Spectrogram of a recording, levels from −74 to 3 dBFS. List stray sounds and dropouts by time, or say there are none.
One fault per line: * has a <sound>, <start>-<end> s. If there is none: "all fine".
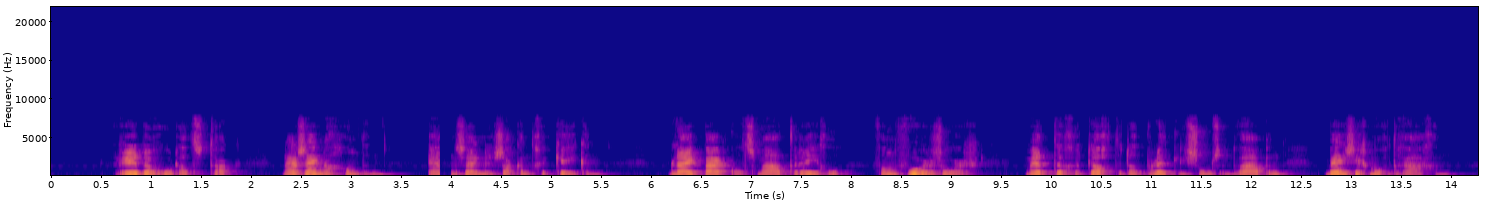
* has a dropout, 3.9-4.0 s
